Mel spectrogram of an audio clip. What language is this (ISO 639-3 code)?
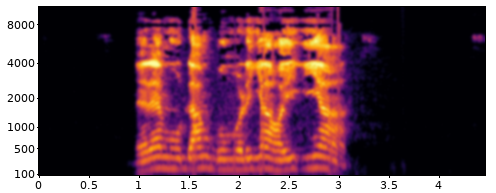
ssi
